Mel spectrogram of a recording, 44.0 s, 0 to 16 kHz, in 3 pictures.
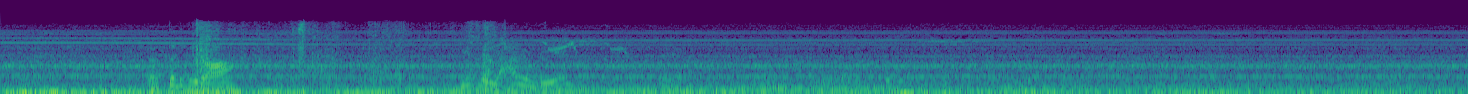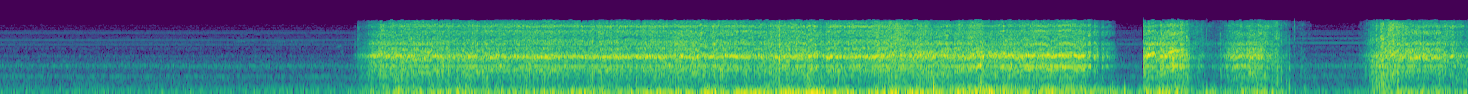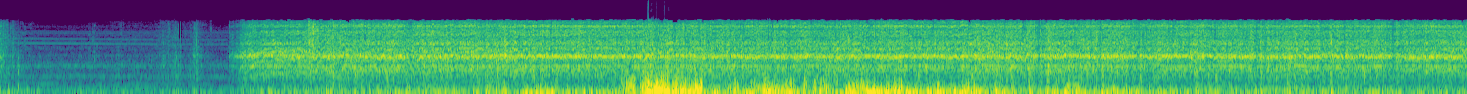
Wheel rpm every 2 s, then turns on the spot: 0, 0, 0, 0, 0, 0, 0, 0, 0, 140, 230, 230, 240, 80, 60, 30, 190, 220, 220, 230, 230, 230.
none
